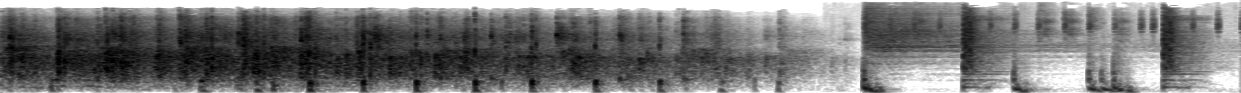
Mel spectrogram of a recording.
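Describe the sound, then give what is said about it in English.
An audience applauds with dense, steady clapping for about four seconds, then it thins out into a few scattered, louder bursts before ending. “One round of applause, please.”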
